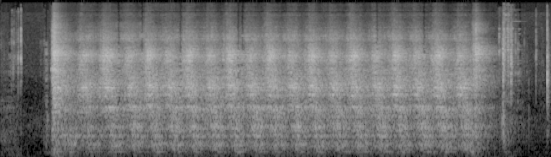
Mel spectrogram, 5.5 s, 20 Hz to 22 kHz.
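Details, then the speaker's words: Classic Mini MPI after cylinder head repair for a leak, cranked with the fuel pump fuse removed: steady, even starter churn for about 4.5 seconds with no firing; engine turns over normally. "okay well it appears that it turns over normally"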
